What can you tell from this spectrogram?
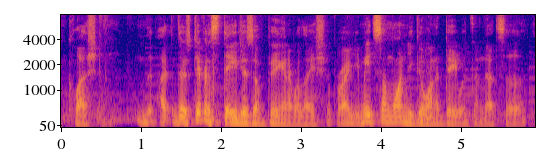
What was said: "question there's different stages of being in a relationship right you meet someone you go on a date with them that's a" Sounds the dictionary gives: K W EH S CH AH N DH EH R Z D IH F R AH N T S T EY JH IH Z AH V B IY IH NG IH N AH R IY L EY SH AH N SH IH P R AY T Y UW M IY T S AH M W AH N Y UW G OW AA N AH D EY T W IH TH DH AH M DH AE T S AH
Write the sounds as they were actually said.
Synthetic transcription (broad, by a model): K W EH S CH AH N DH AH R Z D IH F R AH N T S T EY JH IH Z AH V B IY IH NG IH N AH R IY L EY AH SH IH P R AY T Y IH M IY T S AH M W AH N Y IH G OW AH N AH D EY T W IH DH AH M DH AE T S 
